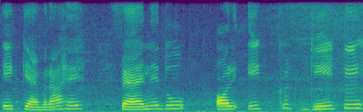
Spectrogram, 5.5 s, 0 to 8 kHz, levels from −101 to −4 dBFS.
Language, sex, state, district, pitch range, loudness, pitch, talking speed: Hindi, female, Madhya Pradesh, Dhar, 205-250 Hz, -18 LUFS, 230 Hz, 110 wpm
